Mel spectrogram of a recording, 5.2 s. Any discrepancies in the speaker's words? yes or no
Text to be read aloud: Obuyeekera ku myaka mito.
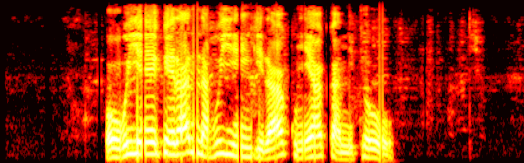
yes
